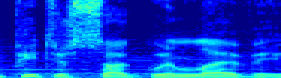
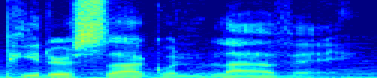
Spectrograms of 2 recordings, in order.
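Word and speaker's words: Peter Saar Gwynleve: Captain Peter Sagwin-Levy is in the tower. Turn right, past the gate. So that's how you pronounce it. Peter Sagwin-Lave. That's a lot more elegant than how I pronounced it earlier.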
